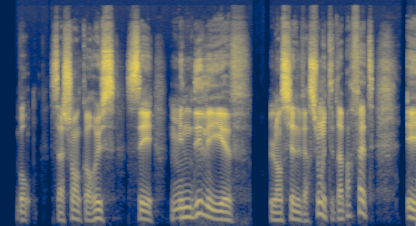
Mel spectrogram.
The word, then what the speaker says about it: Mendeleïev: Notez aussi la prononciation anglaise, The Mendeleev Table.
